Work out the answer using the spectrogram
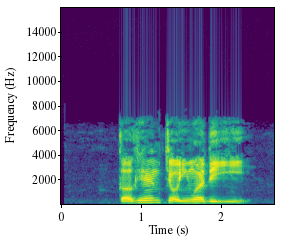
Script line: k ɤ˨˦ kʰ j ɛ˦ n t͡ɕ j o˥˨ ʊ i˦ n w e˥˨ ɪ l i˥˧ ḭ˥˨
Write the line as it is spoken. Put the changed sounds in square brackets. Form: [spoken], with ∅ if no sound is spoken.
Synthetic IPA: k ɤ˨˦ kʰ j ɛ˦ n t͡ɕ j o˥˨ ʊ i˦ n w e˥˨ ɪ l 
